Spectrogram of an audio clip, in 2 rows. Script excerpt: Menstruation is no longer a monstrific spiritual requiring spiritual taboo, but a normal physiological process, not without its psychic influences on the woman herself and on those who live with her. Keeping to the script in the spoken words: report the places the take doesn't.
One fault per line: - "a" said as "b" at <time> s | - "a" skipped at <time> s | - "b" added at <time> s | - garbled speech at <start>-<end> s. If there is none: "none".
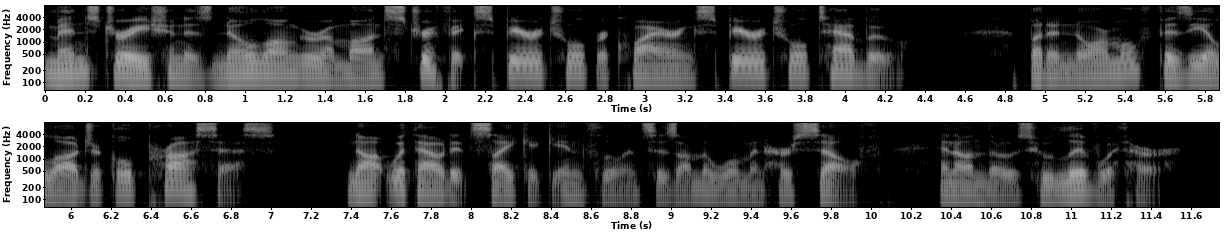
none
